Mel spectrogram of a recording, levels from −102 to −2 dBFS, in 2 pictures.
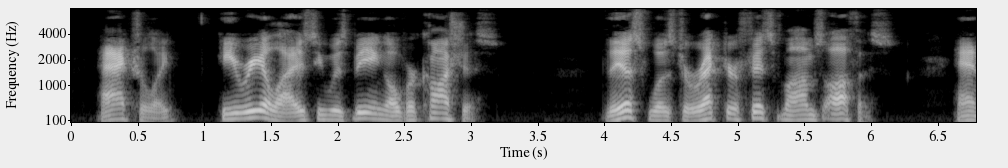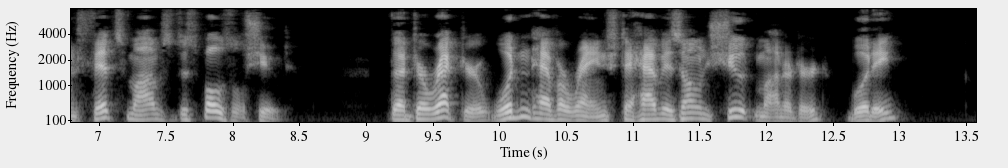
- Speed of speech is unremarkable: No, slow, 130 wpm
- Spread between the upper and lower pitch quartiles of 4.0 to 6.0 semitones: Yes, average, 5.0 semitones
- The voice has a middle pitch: No, low, 125 Hz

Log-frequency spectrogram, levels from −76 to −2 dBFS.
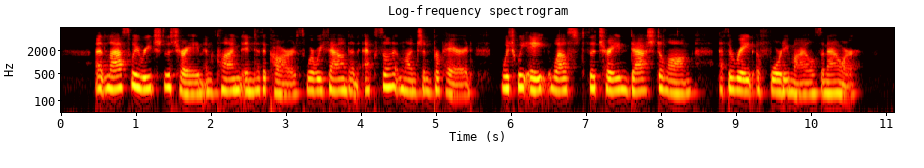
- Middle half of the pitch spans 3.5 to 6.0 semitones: No, average, 3.1 semitones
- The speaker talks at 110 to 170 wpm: No, average, 185 wpm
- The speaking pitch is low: No, medium, 185 Hz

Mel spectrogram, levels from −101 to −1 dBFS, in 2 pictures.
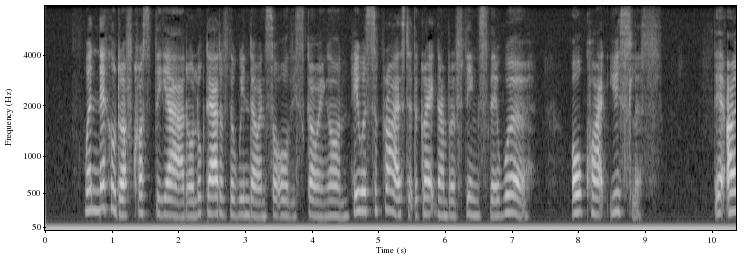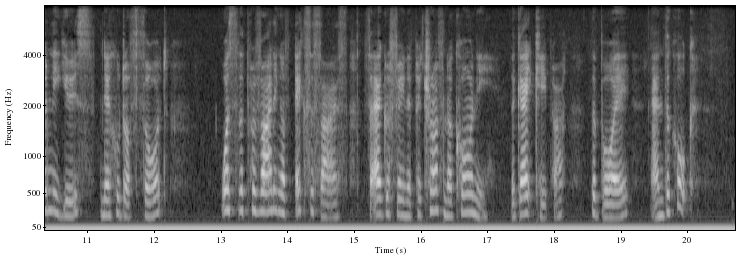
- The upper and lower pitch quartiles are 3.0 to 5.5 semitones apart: Yes, average, 3.5 semitones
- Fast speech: No, average, 155 wpm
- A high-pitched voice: Yes, high, 220 Hz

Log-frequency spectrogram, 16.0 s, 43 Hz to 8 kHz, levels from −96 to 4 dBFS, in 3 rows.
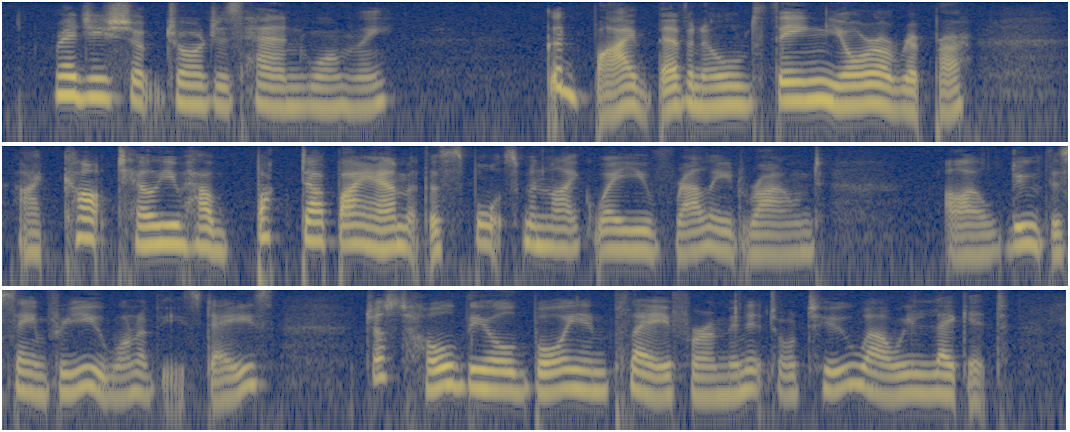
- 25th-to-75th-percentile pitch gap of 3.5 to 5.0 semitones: Yes, average, 3.9 semitones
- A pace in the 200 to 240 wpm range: Yes, fast, 205 wpm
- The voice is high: No, medium, 180 Hz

